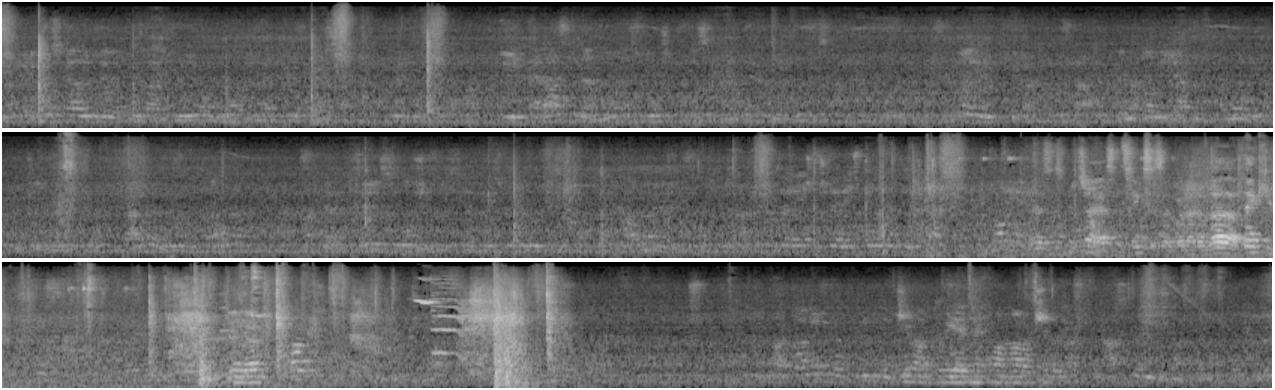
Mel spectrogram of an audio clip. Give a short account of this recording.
barber shop, recorded during EBU sound workshop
